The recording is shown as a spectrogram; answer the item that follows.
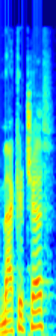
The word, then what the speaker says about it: Makhachev: How do you pronounce? I want to make sure I say your last name right. Makhachev.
